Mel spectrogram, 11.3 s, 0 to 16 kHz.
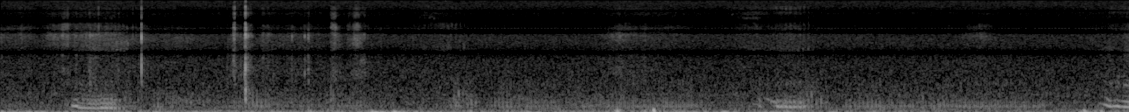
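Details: A house cat sleeping soundly indoors in late December 2017, at year's end, snores faintly: soft low rasping breaths return about every three to four seconds over a quiet room hum, with a few sharp clicks.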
